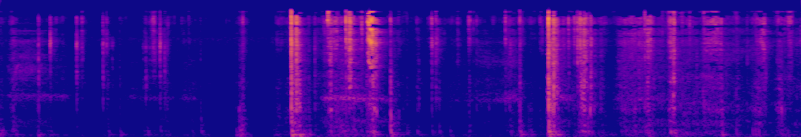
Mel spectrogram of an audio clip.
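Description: A cardboard mailer box being cut open with a small blade: scattered clicks, taps and scrapes, the louder ones a few seconds in and again past the middle.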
